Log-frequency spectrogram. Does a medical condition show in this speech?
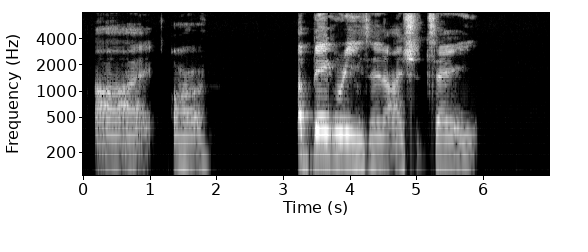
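Yes: cerebral palsy.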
